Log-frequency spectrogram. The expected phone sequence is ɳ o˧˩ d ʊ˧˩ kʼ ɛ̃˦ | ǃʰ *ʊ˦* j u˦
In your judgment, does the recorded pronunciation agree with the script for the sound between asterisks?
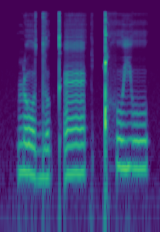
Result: no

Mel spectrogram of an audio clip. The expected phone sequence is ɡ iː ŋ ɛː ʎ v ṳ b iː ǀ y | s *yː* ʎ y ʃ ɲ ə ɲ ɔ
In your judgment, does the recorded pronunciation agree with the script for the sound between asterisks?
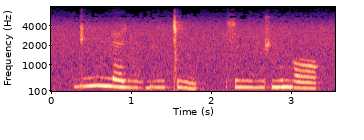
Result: yes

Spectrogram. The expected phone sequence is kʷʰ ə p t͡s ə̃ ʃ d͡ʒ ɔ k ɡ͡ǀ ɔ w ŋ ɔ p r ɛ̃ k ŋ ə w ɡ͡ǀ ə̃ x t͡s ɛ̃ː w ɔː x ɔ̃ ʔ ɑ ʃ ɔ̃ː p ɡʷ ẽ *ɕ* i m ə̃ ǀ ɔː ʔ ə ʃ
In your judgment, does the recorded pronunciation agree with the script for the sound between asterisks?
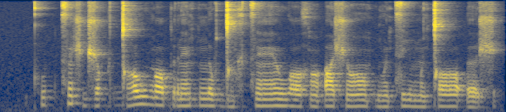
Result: no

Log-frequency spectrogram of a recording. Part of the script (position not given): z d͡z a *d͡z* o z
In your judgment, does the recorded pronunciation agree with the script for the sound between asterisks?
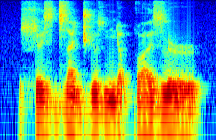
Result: no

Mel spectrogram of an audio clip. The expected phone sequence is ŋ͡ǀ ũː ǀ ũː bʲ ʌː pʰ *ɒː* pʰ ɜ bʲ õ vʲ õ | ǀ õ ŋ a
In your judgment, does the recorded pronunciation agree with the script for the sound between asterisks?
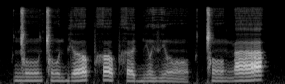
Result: no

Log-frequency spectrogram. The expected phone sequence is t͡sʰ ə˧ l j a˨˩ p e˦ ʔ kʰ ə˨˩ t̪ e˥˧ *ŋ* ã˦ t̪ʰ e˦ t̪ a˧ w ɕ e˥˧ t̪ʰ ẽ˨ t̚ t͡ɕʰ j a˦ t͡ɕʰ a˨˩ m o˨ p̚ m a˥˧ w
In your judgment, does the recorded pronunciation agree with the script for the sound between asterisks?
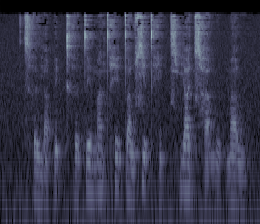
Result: no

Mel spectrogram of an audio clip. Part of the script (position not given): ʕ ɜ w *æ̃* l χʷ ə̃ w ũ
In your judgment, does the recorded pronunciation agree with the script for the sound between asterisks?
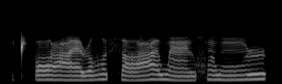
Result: yes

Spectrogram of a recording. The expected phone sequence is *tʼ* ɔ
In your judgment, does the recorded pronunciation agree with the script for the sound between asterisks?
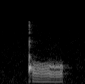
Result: no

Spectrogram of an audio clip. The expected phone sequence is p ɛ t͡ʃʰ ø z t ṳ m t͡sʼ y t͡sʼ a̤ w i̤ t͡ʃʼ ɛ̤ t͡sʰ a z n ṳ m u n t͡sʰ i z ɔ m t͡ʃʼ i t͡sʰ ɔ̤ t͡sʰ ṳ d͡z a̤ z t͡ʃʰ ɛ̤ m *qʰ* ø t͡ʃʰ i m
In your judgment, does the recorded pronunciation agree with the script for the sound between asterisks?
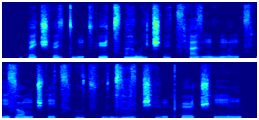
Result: no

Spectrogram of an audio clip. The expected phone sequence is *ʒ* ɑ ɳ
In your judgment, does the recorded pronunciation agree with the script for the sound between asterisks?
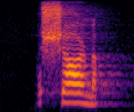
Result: no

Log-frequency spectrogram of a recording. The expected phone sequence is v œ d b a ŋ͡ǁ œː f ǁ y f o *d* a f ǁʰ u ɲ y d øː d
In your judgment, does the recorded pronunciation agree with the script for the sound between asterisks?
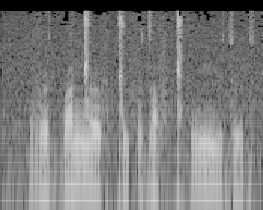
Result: yes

